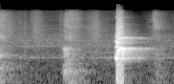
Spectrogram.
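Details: Dogs trained to bark on the verbal cue 'speak' give one loud, sharp bark straight after the command, before any knock. The room is otherwise quiet apart from faint speech.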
